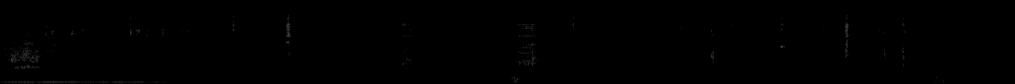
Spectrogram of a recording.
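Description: Faint, intermittent scratching and small clicks from a hand scraping at the surface of a polished black stone tombstone around its gold-painted lettering.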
